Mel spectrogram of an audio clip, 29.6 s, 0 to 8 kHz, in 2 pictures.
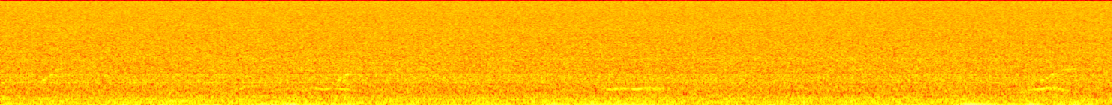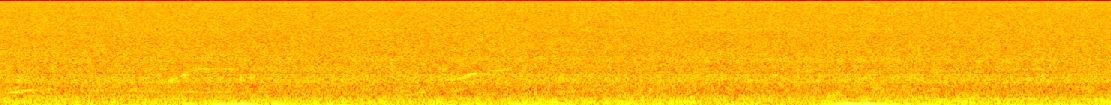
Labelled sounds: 21.4	21.6	humpback whale, 0.86 to 0.99 kHz

